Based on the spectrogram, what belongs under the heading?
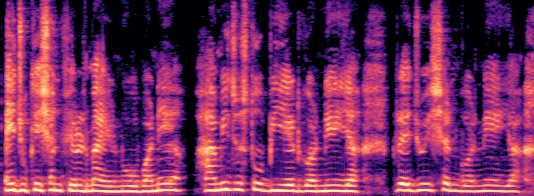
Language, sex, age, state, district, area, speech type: Nepali, female, 18-30, West Bengal, Darjeeling, rural, spontaneous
